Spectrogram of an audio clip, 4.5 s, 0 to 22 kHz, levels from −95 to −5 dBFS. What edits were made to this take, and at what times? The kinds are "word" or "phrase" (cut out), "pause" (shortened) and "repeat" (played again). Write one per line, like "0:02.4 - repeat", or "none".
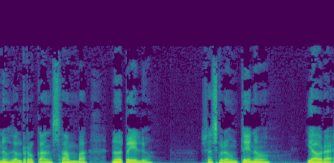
0:01.6 - phrase
0:02.9 - word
